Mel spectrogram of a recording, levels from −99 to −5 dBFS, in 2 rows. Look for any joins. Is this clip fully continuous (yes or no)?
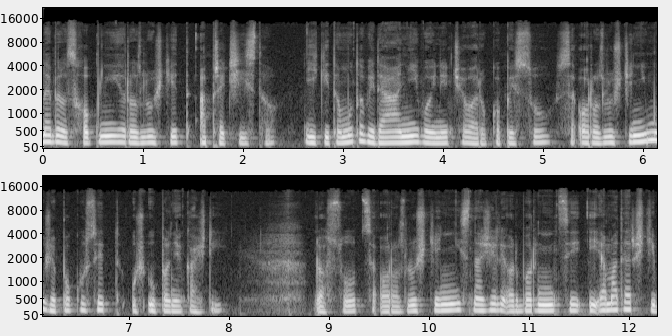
yes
